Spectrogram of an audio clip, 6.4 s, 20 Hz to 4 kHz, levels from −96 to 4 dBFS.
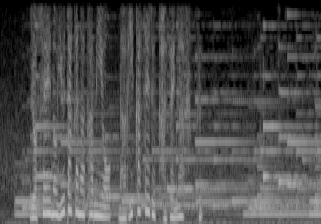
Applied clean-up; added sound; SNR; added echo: none; none; none; none.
